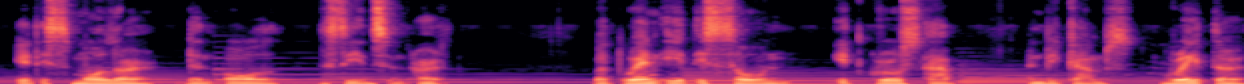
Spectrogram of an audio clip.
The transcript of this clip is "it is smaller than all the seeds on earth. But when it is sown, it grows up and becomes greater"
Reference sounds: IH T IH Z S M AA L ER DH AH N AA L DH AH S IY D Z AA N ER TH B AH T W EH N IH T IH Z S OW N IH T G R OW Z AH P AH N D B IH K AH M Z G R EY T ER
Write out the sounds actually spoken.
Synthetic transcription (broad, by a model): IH T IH S M AA L ER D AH N AA L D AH S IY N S AA N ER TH B AH T W EH N IH T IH S OW N IH T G R OW S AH P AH N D B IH K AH M S G R EY T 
